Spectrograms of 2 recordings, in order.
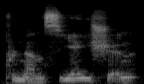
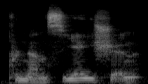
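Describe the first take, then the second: First: The two O vowels are reduced to schwa. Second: The two O vowels are reduced to schwa.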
